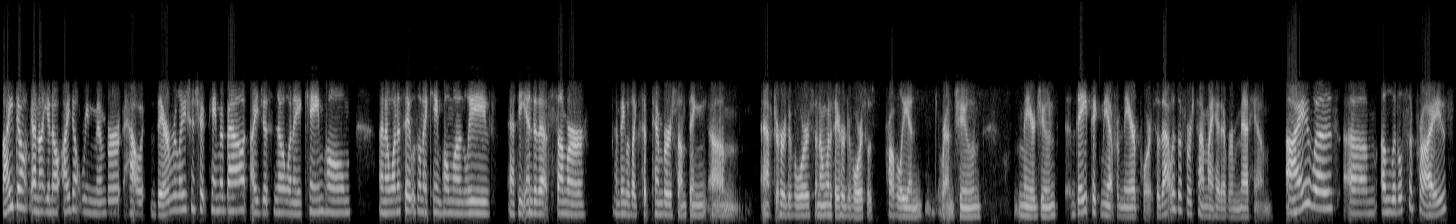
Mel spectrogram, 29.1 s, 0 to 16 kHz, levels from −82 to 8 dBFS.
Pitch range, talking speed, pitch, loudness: 165-215 Hz, 185 wpm, 190 Hz, -17 LUFS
